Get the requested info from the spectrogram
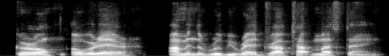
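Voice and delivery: ordinary delivery, nothing marked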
